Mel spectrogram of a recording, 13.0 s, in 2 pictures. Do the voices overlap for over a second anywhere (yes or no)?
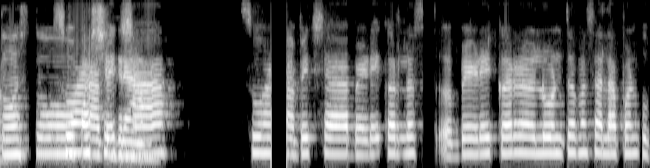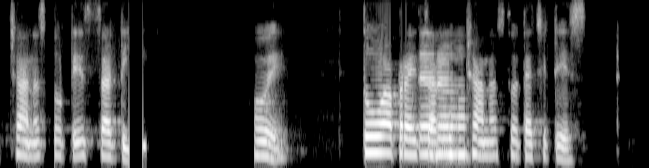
no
